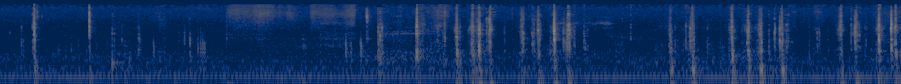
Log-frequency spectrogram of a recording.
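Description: Long dark-polished nails and fingertips type on a full-size plastic computer keyboard with black keycaps and a rainbow backlight, pressing and clicking the keys. Twenty-four sharp, dry, bright clicks come in sparse bursts at first, then in faster runs from about the four-second mark. A faint steady low hum sits underneath.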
